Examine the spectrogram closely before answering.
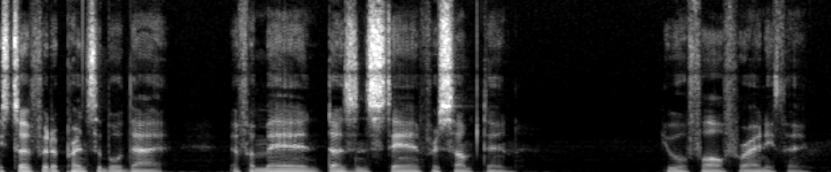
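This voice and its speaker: A somewhat breathy, fairly low-pitched man's voice with an American accent, monotone and flat, at a moderate pace with long, frequent pauses, in a very clean recording with a silent background. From Boston, Mattapan. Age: 20s. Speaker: radio host. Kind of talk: radio monologue. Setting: radio studio. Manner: formal.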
